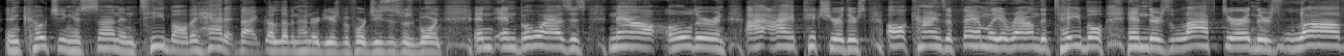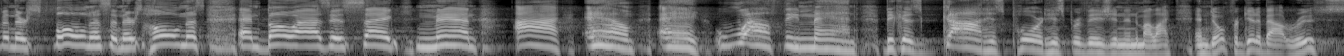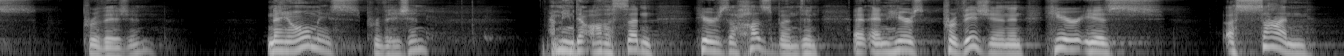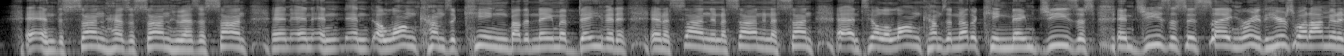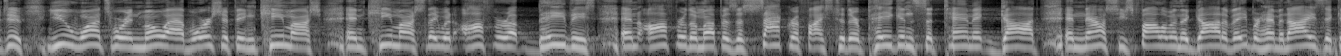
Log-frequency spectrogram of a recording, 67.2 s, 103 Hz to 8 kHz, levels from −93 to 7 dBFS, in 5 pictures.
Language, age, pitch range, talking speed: English, 50-69, 180-225 Hz, 160 wpm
